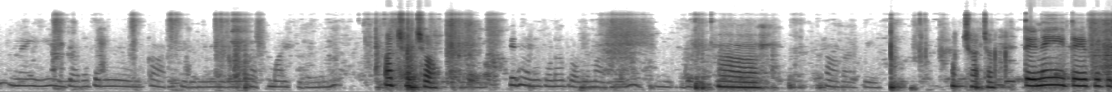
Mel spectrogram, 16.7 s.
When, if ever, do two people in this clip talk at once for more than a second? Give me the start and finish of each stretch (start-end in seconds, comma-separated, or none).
none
